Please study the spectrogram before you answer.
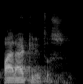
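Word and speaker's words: παράκλητος: Este es del Strong griego 3875 y se pronuncia parácletos.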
